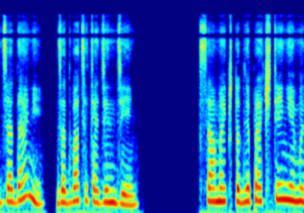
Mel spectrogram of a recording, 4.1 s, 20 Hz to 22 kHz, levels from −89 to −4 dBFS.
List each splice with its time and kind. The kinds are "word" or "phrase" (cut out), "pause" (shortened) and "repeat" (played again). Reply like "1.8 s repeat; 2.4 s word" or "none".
3.0 s word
